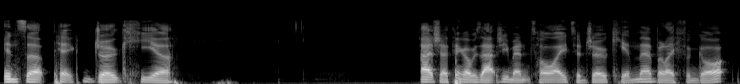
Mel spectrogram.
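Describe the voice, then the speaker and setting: A young man in his late teens narrating a game summary video essay, chatty and full of joking asides with dark humor. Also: on the low side, steady tone, fast talker, hardly any pauses, no echo, highs cut off.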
